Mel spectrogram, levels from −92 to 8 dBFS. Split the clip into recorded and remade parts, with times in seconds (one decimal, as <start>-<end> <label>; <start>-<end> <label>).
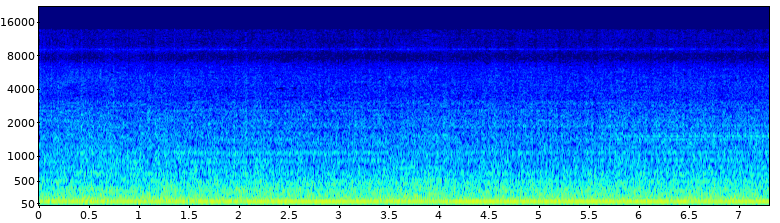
0.0-1.5 remade; 1.5-3.5 recorded; 3.5-4.1 remade; 4.1-7.3 recorded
